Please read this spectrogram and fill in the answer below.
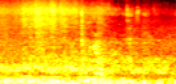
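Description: Indistinct voices of people talking at a distance, over a steady low rumbling background noise.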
